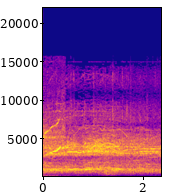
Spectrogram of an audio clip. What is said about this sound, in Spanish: Un fuerte aplauso.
